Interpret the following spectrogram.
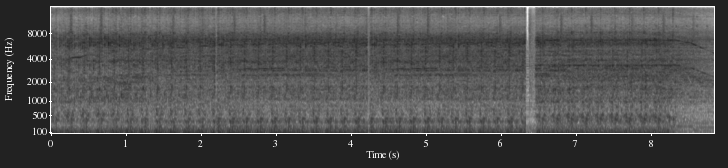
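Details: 2012 Toyota Land Cruiser with a no-start fault, started by direct starter test during starter relay and fuse diagnosis: engine fires and settles into a steady, even, deep smooth idle before shutting off; the 30A main fuse was later found faulty.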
